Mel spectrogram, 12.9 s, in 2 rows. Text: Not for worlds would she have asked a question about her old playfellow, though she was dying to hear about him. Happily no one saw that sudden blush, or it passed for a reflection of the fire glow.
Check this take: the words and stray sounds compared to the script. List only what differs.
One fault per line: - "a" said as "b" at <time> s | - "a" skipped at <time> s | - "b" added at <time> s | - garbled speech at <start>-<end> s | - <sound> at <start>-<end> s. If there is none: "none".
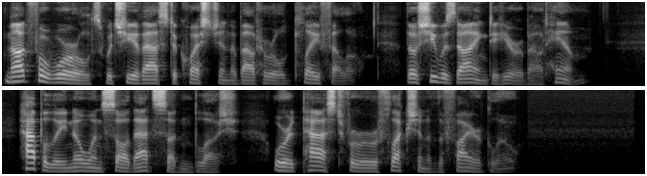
none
